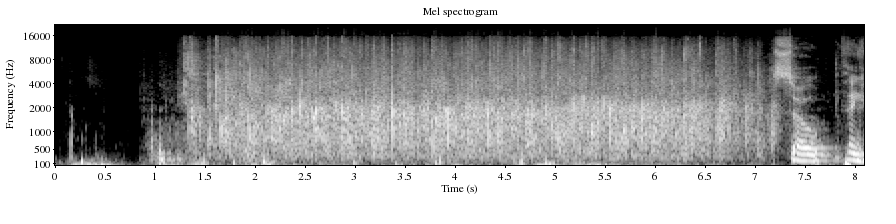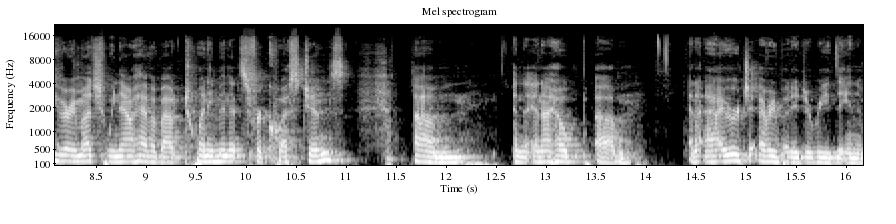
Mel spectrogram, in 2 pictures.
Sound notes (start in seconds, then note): 1.2 applause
